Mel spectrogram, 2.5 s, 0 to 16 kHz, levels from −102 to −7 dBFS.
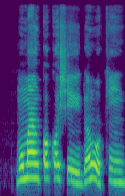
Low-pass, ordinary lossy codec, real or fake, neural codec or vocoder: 14.4 kHz; none; fake; vocoder, 44.1 kHz, 128 mel bands, Pupu-Vocoder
